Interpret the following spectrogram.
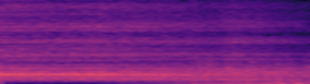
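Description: Steady rushing wind-and-rain ambience with a faint high held tone.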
